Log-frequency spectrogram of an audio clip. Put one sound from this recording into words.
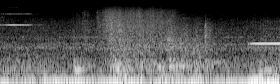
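Debris pours with a rushing clatter from a backhoe bucket into a truck bed.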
